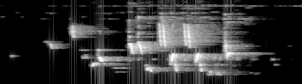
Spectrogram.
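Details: Wild nightingale in Greek nature, filmed from far away: after a few soft, scattered whistles it bursts into a dense, jumbled run of high chattering notes and quick trills, then fades out.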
